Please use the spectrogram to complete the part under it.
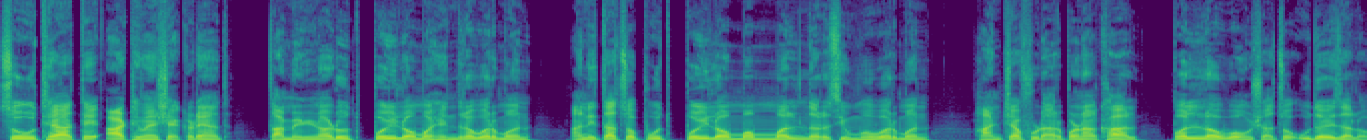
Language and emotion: Goan Konkani, neutral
